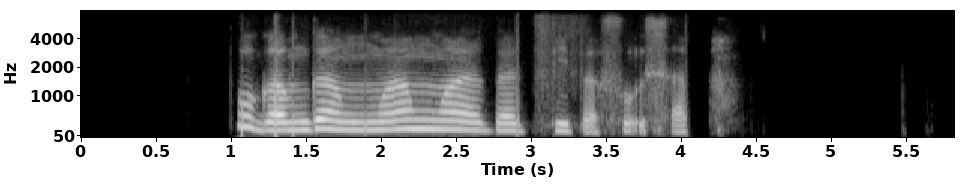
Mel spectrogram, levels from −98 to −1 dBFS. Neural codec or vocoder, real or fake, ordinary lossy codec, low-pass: none; real; Opus, 16 kbps; 7.2 kHz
